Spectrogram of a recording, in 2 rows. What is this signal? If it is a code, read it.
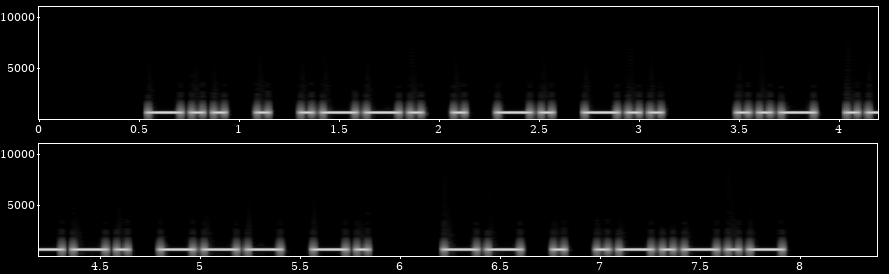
Morse code, heard as a keyed tone, about 22 wpm, 700 Hz. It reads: DEPEND UPON ME.
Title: Sentences from Top 1300 Words 22wpm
